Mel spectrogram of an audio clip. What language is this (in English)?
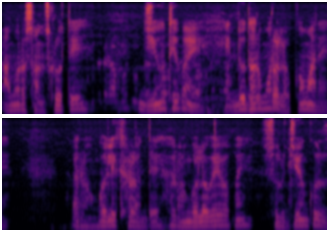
Odia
